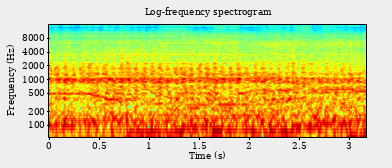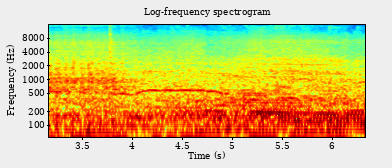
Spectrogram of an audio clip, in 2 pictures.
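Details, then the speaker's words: Honda Beat automatic scooter engine at idle with belt and fan side removed, noise persists: rough rattly idle, dull knock deep in engine; damaged crankshaft bearing from earlier oil starvation, to be replaced; crankshaft bearing knock. "ternyata walaupun Udah dibongkar ya teman-teman suara ini masih tetap ada Ayah teman-teman betis sekarang kita simpulkan kita pastikan yafix ini suara di bagian tengah bearing kruk-as ataukah er beken ya teman-teman"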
